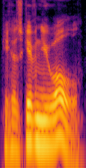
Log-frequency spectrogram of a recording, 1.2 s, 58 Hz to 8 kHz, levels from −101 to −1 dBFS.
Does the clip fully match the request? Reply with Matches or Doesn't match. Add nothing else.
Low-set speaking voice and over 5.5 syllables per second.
Matches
